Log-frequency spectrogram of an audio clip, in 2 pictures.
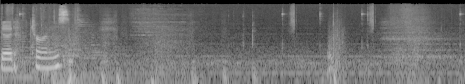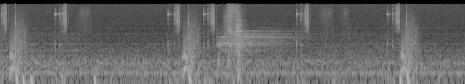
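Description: Game sound effects whoosh and thud as cards are played.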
